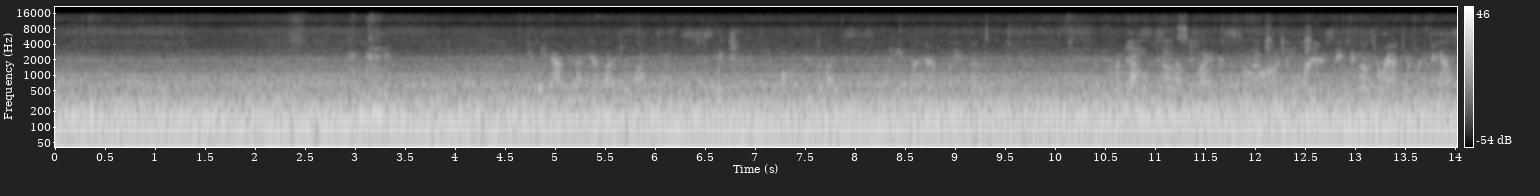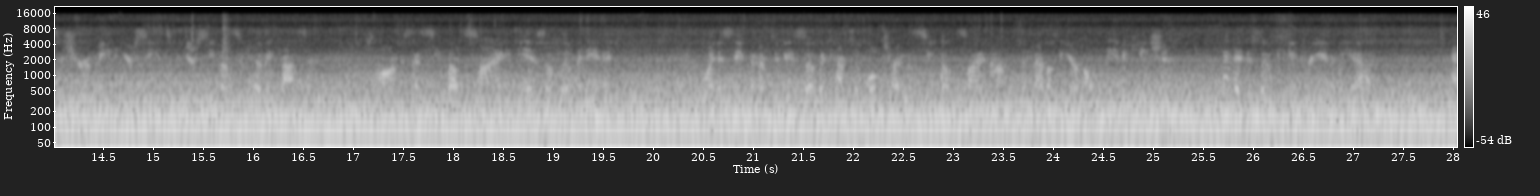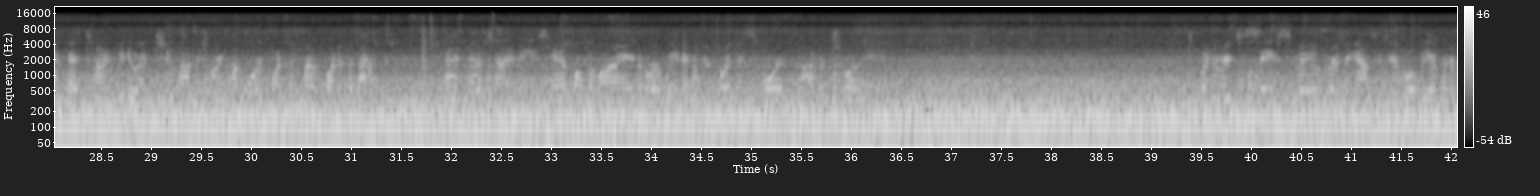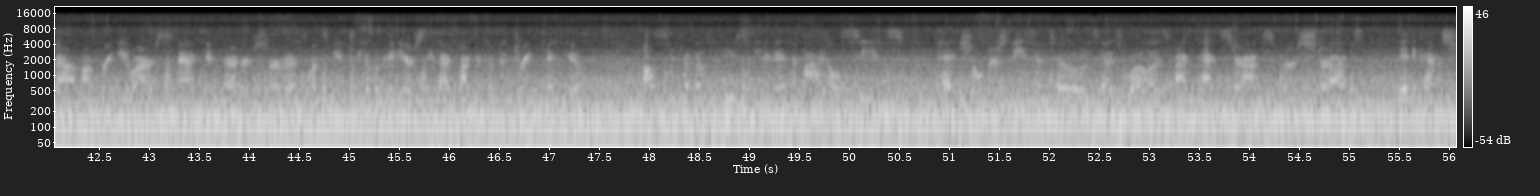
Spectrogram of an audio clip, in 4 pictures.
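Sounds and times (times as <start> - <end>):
airplane cabin drone: 0.0 - 56.0
indistinct passenger voices: 2.2 - 3.6, 4.6 - 37.4, 39.4 - 56.0.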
